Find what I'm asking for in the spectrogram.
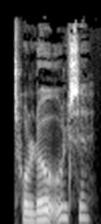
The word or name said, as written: trolove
